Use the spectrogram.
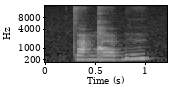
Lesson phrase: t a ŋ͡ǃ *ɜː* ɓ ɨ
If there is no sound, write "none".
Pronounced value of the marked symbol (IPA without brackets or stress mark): ɜː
